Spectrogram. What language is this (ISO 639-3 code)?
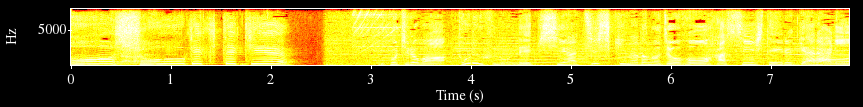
jpn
